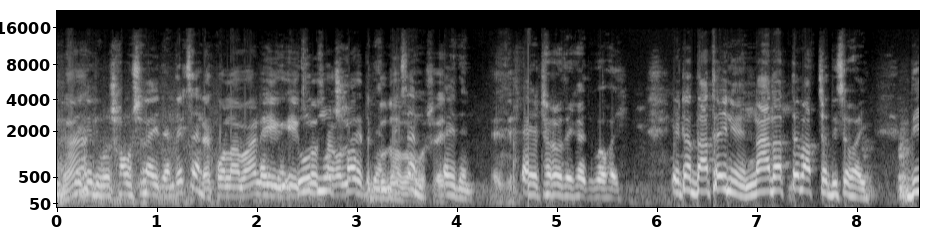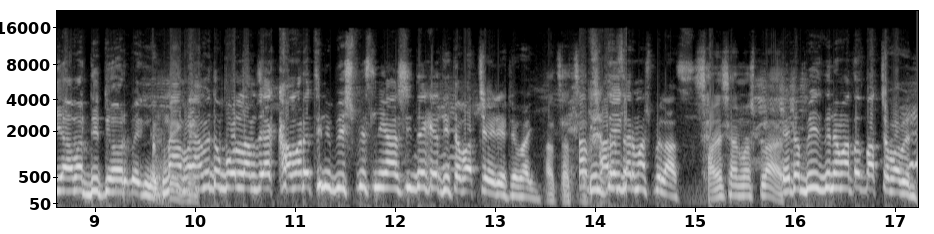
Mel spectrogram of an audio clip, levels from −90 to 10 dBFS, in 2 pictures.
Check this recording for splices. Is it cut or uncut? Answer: cut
